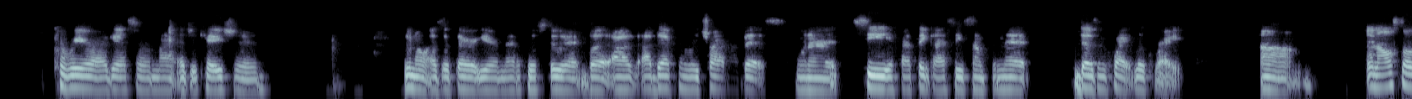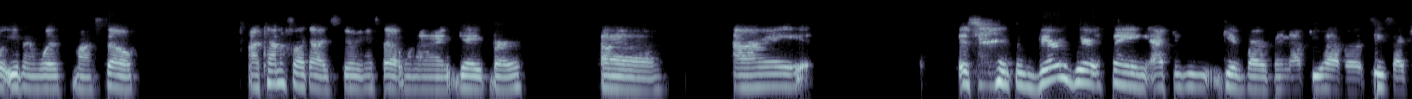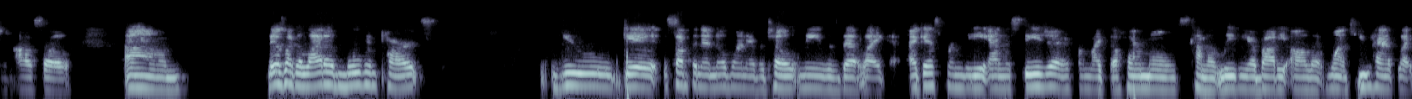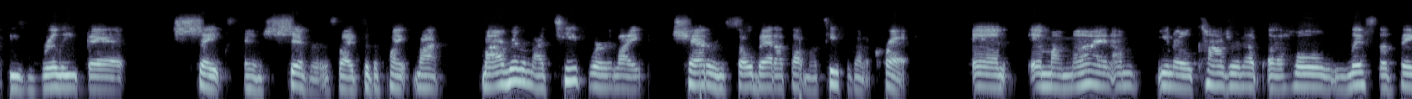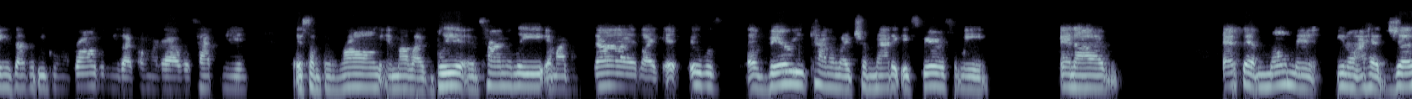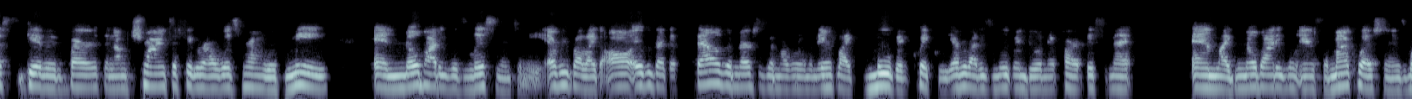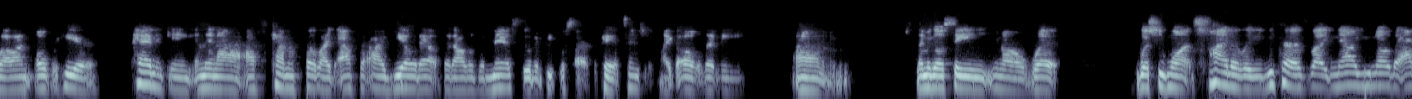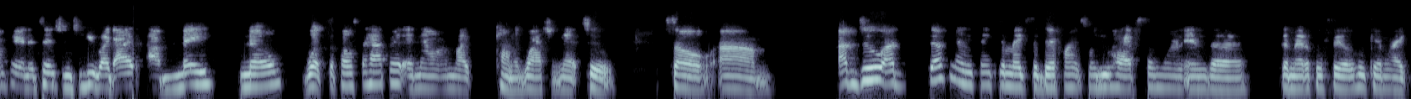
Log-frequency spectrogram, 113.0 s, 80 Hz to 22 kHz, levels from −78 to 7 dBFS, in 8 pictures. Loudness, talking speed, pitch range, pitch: -20 LUFS, 180 wpm, 145-170 Hz, 155 Hz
